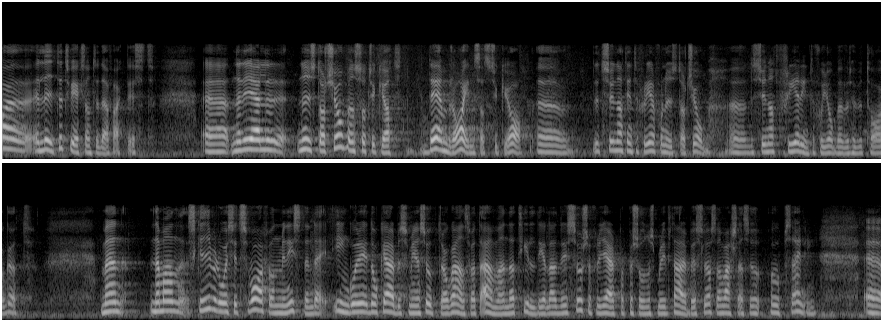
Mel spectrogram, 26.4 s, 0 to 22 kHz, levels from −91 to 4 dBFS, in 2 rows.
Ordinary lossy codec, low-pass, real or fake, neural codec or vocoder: none; 7.2 kHz; real; none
